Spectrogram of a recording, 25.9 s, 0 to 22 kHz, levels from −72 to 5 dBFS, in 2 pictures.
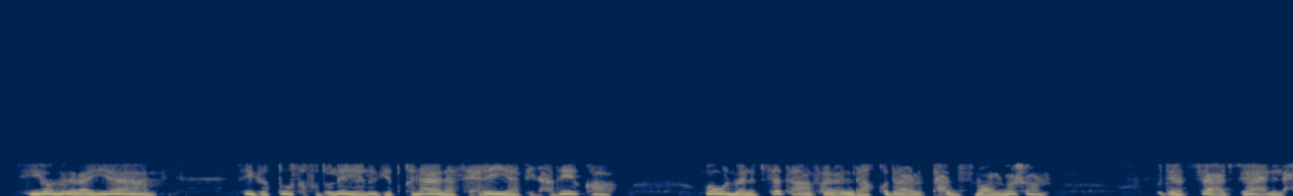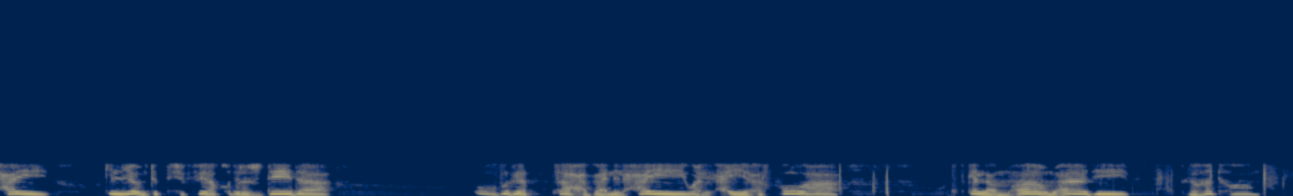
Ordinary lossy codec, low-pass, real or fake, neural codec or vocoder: none; 3.6 kHz; real; none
